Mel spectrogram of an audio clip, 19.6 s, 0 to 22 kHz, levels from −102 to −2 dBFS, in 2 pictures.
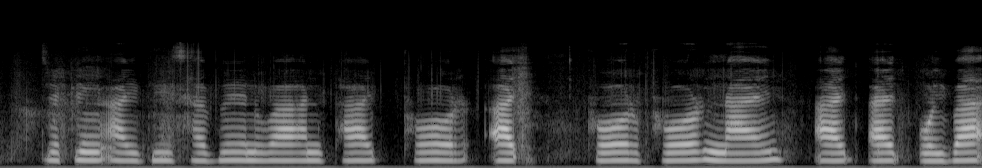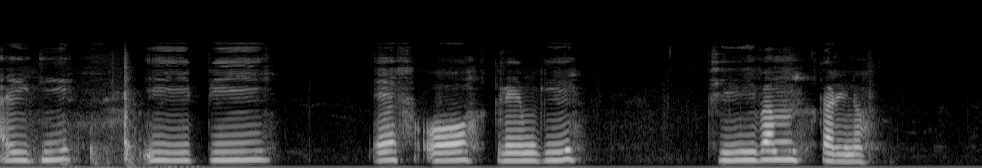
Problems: none marked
